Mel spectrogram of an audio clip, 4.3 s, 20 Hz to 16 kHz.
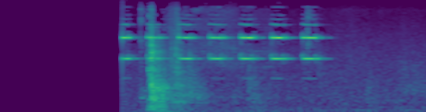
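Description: Heat press timer beeping a rapid run of about seven high electronic beeps, about three a second, signalling that the 15-second press time is up. A thud near the start of the beeping as the clamshell press is released and swings open.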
